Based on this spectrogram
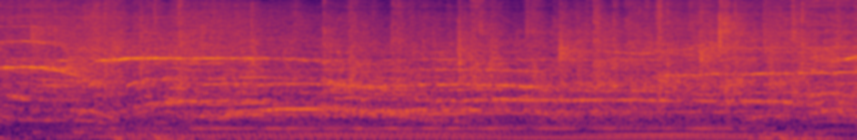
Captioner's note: audience cheering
